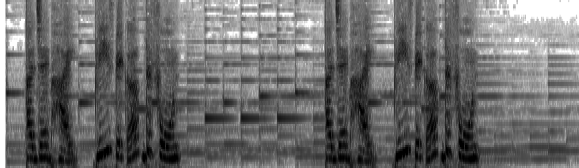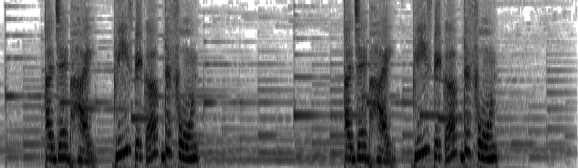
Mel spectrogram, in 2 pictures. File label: Please Pickup The Phone Hindi Ringtone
